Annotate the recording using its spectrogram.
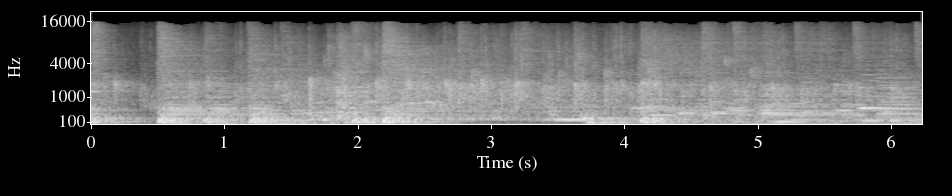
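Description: Live acoustic jazz band playing: Kawai grand piano, double bass and drums. The music thins out for a moment right at the start, then the band comes back in with a strong accent about half a second in and plays on.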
